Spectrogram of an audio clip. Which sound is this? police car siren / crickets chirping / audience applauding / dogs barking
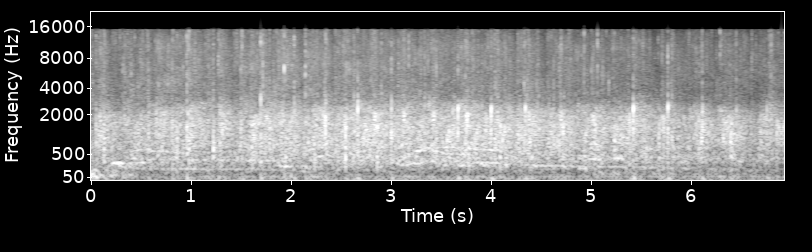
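audience applauding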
